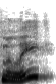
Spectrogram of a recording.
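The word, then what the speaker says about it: Maalik: It's not Malik. Malik Murphy. It's Malik. That's spelled.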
